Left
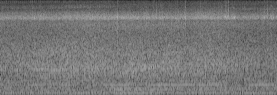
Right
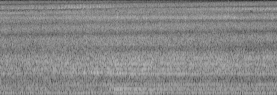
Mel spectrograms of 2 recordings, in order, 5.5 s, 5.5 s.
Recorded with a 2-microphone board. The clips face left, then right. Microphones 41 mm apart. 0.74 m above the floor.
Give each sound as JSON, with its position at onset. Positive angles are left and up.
{"t": 0.0, "sound": "a drone", "side_deg": -75}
